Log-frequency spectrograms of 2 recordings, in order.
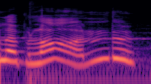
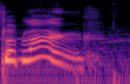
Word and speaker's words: Leblanc: It's not Leblond. It's Leblanc.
